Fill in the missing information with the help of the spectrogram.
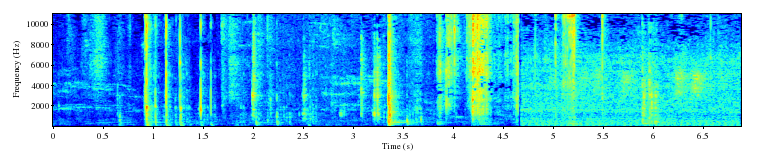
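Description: Metal housing parts of an electric hammer drill being handled and fitted together by hand: a string of sharp clicks and knocks, the loudest about halfway through. Near the two-thirds mark they give way to a steady background hiss with a few light ticks.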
